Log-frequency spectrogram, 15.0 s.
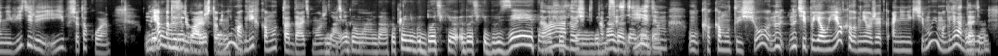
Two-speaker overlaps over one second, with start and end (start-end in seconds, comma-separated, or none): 2.2-3.7, 8.1-9.9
